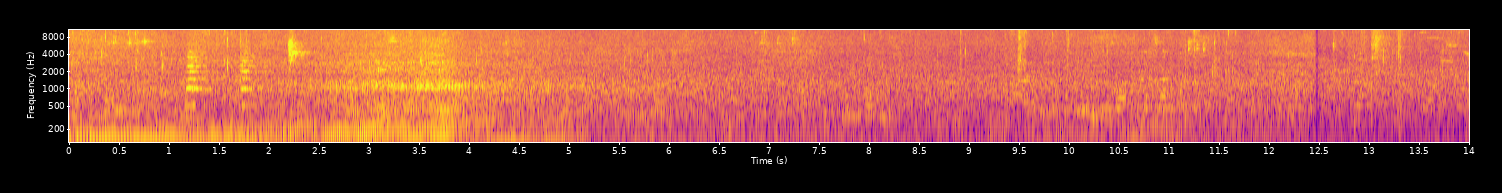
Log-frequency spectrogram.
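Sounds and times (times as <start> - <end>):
vehicle engine accelerating: 0.0 - 5.3.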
